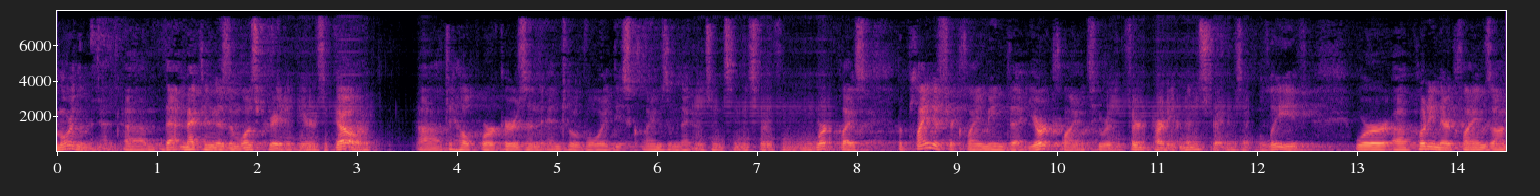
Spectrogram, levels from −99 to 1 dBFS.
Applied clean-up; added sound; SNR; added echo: neural separator model SepFormer DNS4.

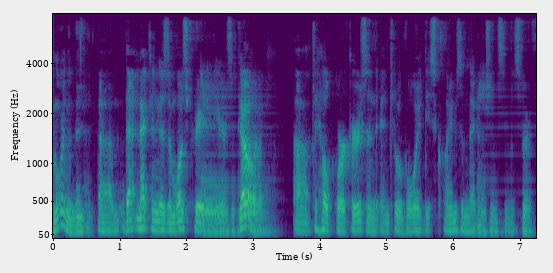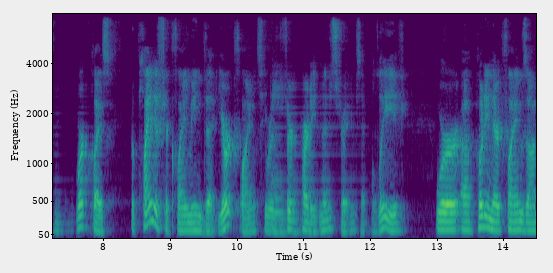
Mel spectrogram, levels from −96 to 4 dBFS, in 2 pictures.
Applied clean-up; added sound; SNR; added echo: neural mask model DeepFilterNet 3.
